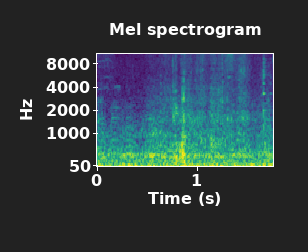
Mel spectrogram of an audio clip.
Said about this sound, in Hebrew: לכי מפה, דבורה מגעילה. תשחקי מהפרצוף שלי.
